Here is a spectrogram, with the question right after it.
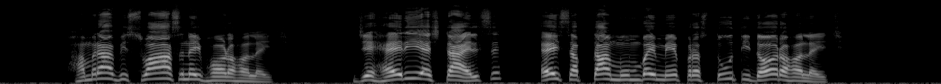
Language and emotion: Maithili, surprised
